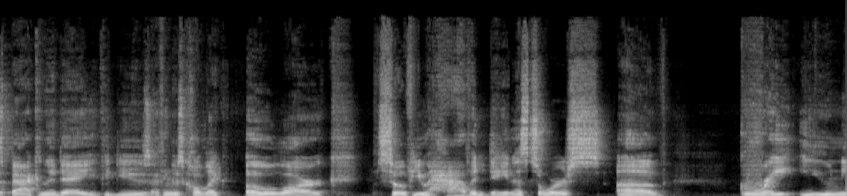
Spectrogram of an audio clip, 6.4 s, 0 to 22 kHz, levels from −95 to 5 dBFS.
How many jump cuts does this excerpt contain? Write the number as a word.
one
